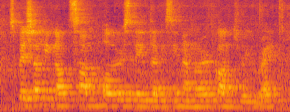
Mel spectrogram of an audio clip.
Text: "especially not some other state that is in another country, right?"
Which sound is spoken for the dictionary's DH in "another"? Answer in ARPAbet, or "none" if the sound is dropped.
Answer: none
